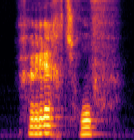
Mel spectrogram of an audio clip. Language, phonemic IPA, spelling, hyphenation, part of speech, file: Dutch, /ɣəˈrɛxts.ɦɔf/, gerechtshof, ge‧rechts‧hof, noun, Nl-gerechtshof.ogg
- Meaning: 1. court of law, court of justice 2. an appellate court, a court empowered to hear appeals from lower tribunals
